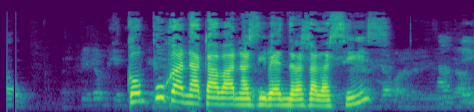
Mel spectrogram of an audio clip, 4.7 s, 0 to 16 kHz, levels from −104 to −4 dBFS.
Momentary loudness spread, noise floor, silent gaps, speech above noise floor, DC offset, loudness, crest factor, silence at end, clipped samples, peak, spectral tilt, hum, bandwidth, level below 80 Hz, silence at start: 9 LU; -76 dBFS; none; 60 dB; under 0.1%; -16 LUFS; 18 dB; 0.3 s; under 0.1%; 0 dBFS; -4 dB/octave; none; 11.5 kHz; -70 dBFS; 0.1 s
